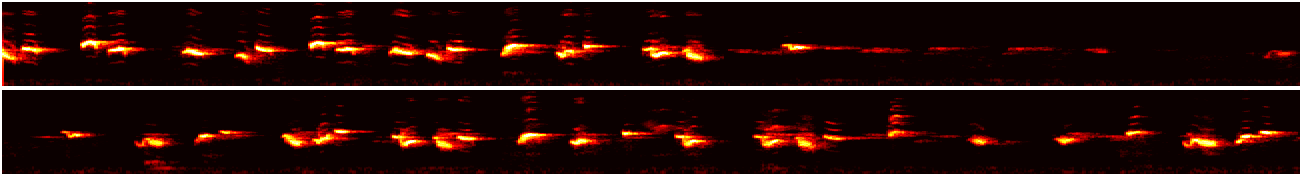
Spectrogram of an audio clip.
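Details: Long clear ropel of a Yellow-vented bulbul, a master recording to coax other bulbuls into trilling: rapid chirpy notes tumble for nearly three seconds, a soft pause follows, then the bubbling run resumes and carries to the end.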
